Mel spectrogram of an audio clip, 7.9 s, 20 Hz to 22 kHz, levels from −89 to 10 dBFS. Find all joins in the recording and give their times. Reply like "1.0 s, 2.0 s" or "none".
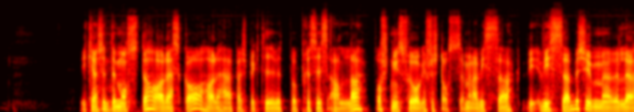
2.2 s, 4.6 s, 6.5 s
